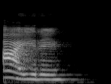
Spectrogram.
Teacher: duas vogais juntas uma fechada e uma aberta na mesma sílaba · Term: ditongo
